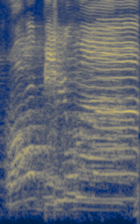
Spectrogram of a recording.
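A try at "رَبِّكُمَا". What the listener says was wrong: بہت زیادہ موٹا بھی نہیں کرنا، ٹھیک ہے؟ یہ بھی غلط ہو جائے گا کیونکہ حرف مستعلیہ نہیں ہے نا، تو اس کو را پر زبر پیش کی وجہ سے ایک لمٹ میں ہم موٹا کریں گے، ٹھیک؟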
